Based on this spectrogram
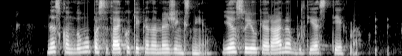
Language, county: Lithuanian, Kaunas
